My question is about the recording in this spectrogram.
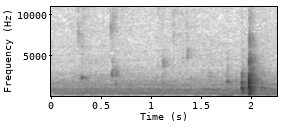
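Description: Very quiet room with a few faint wet mouth clicks from children chewing candy, then one short sharp click near the end.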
